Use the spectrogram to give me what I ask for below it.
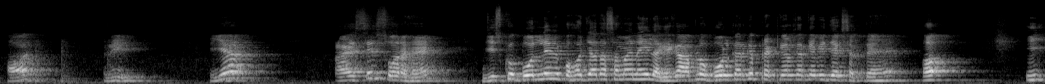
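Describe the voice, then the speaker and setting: Male hindi teacher, classroom lecture, asks and answers his own questions, high voice, echoey room. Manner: repeats key terms slowly while writing on the board.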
